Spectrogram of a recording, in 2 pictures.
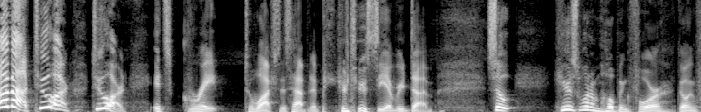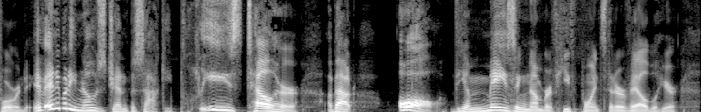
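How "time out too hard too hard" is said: very high, whiny, sobbing crying yell. Acting out a man running away after being punched in the face, imitating someone crying and yelling. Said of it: "he runs away crying and yelling".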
